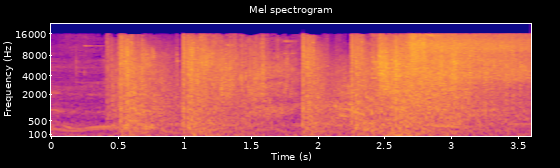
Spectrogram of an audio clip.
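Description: Loud, near bursts of gunfire in the co-op action game Resident Evil 6, with several sharp blasts cutting in and sustained shooting between them, over a background of game noise.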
